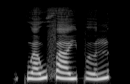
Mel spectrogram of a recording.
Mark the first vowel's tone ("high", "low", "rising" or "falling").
rising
